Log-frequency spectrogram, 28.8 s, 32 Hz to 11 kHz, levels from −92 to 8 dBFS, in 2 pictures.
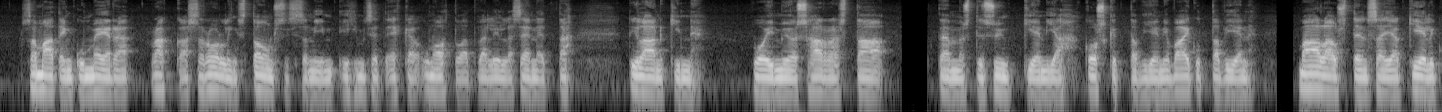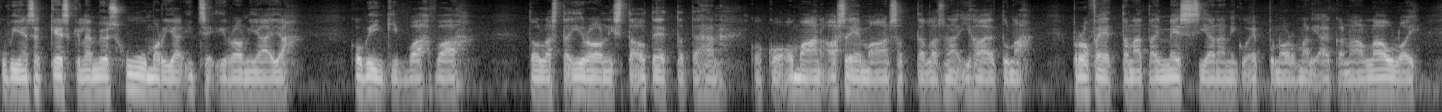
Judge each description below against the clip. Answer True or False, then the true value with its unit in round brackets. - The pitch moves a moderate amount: False (1.6 semitones)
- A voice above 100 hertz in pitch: False (95 Hz)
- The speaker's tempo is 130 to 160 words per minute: False (105 wpm)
